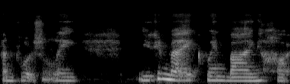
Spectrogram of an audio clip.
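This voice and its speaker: A woman speaks with a New Zealand accent. Her voice is somewhat breathy. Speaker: realtor. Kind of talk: tutorial. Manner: animated.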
